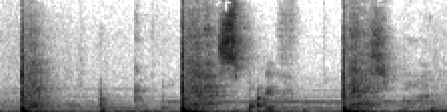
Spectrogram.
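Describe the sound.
Three dull thuds at the door, evenly spaced about a second apart, each a heavy low knock that fades quickly over a faint steady hum.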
